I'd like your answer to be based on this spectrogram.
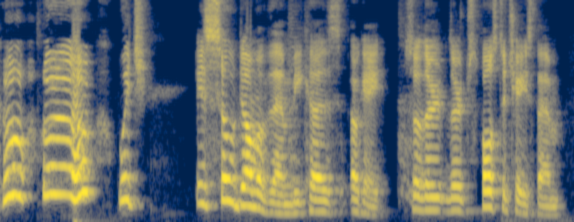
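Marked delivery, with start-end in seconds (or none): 0.0-1.5 high, startled oh oh oh; high startled yelps. Retold or imitated. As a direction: yelp in panic. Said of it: "there's like".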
